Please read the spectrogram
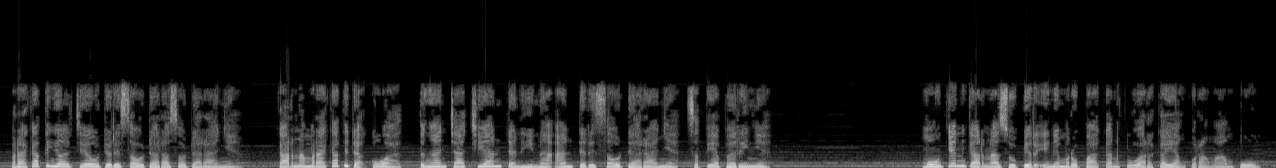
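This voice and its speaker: A woman narrating a scripted family drama in a steady, even reading voice. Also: a little high. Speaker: storyteller. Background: faint music.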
